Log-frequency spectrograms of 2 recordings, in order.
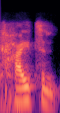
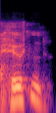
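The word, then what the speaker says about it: Huyton: But the Irish narrator, I sent a list of, you know, phonetic spellings, like places like Highton in Liverpool. He pronounced it. And so Tommy went to Hooton.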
